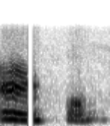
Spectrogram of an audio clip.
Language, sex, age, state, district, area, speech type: Tamil, female, 60+, Tamil Nadu, Dharmapuri, urban, conversation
